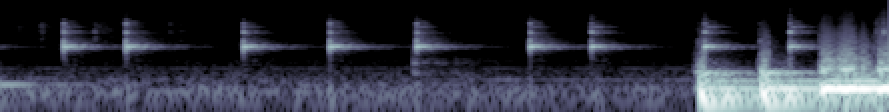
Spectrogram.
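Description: Student world-drumming ensemble: sharp woody clicks keep a steady beat about twice a second, then the drums come in loud with deep tones about three and a half seconds in. Heard as video playback over the room's speakers.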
